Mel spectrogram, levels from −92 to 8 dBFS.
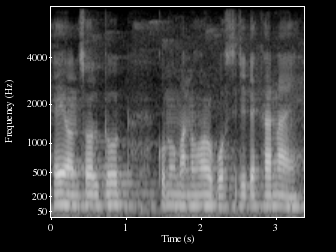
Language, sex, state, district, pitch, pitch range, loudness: Assamese, male, Assam, Hailakandi, 110 Hz, 110-120 Hz, -20 LUFS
